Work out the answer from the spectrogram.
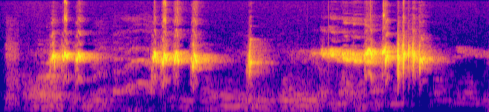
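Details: Yellow-vented bulbul female calling for a male: several short warbling phrases and a longer rippling chatter at the end, over a faint low hum.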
